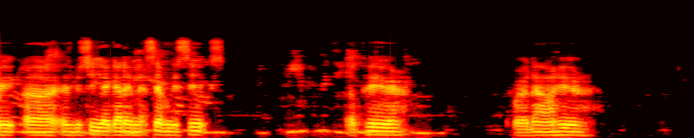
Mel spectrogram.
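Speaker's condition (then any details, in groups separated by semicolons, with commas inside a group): No condition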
